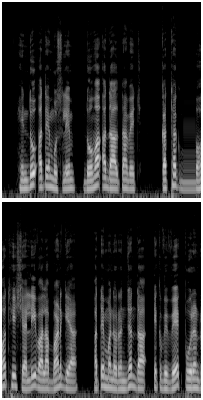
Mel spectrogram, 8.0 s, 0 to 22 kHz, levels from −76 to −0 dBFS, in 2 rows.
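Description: From 3.64 to 3.88 s, after "ਦੋਵਾਂ ਅਦਾਲਤਾਂ ਵਿੱਚ ਕੱਥਕ", a system hang loop occurs: playback kept cycling one 20 ms buffer while the system stalled, producing a steady 50 Hz buzz.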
